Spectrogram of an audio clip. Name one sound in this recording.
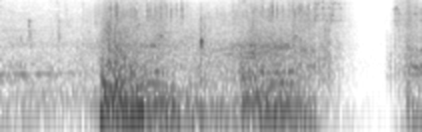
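A heavy weapon swings and strikes with loud thuds.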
